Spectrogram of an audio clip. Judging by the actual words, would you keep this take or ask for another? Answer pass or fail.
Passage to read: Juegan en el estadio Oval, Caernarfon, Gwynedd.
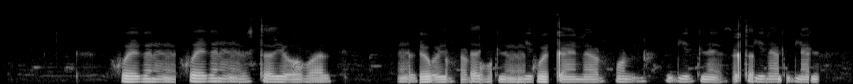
fail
